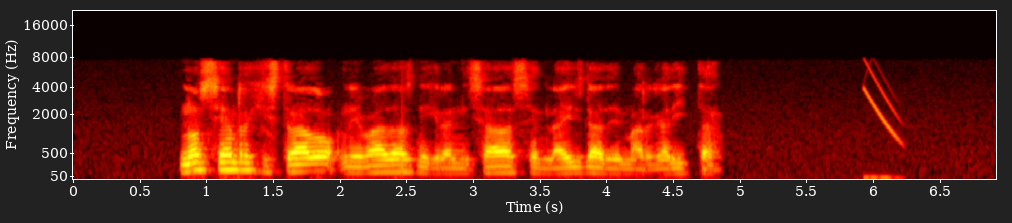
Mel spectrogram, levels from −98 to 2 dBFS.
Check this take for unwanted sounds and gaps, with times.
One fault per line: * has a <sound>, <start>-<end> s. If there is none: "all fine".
* has a chirp, 5.9-6.3 s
